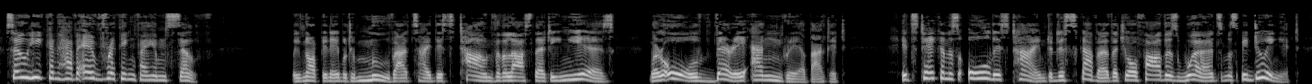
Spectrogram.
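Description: A haughty, ageless beauty who rules her town voiced by a woman audiobook reader. She sounds gracious on top and cold underneath, with lively swings of pitch in a dry recording. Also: normal speed, dry recording. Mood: angry, peeved. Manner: pouting, cold then gracious. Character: haughty, glamorous, ageless woman ruler, sweetly condescending, icily angry. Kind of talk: audiobook character voice.

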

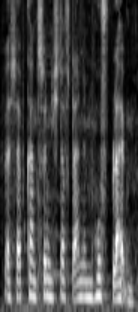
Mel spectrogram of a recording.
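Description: A woman's voice: low-pitched, fairly even intonation, quick pace, a little mellow, lightly acted. Actress doing a bitter defiant farm woman in a radio play, bit of noise behind. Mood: guarded. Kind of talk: literary radio drama acting.

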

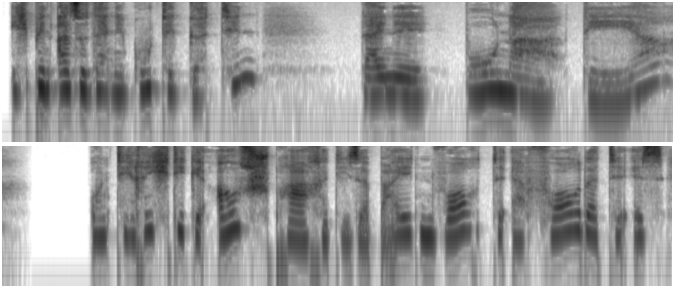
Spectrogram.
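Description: A woman reading scripted literary narration for a radio play, soft and intimate in manner. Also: a little high, gravelly, breathy edge, no room sound, clean studio sound.

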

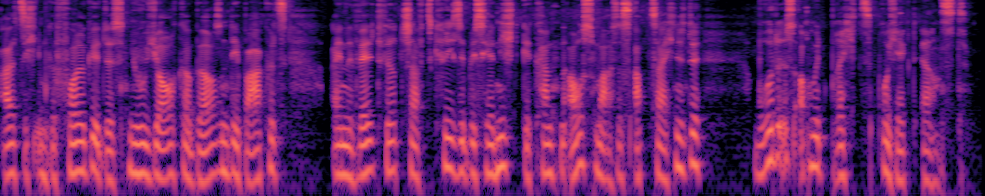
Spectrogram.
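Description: A male narrator reads a scripted radio documentary. His voice is mellow and relaxed, sitting at an average pitch. The delivery is formal and measured.

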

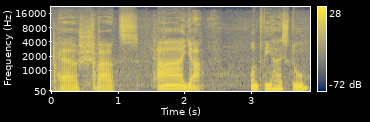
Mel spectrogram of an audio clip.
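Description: Man playing a slow-spoken, courteous hotel receptionist. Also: mid-range voice, animated, a little hiss or hum. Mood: welcoming. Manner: courteous, clearly enunciated. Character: polite, attentive male hotel receptionist. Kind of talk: scripted language-course dialogue.

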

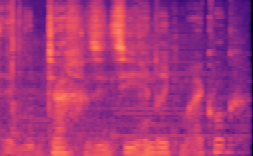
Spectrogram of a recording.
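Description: A man's voice: lowish voice, fast, music in the background, close to an everyday voice. A man playing a dogged, sardonic amateur investigator in a naturalistic radio drama, colloquial and hesitant. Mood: wry, insistent. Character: dogged, sardonic ex-surveyor turned driver, investigating on his own.

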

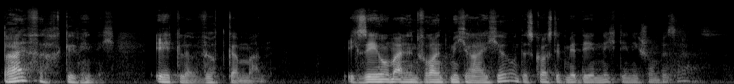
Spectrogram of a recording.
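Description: An actor playing a sensitive, impassioned young prince in a husky, breathy voice, with theatrical 1950s radio drama delivery. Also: male voice, lowish voice, moderate pace. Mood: moved, grateful. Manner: theatrical, swinging between hushed and fervent. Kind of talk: classical German radio drama acting, 1950s.

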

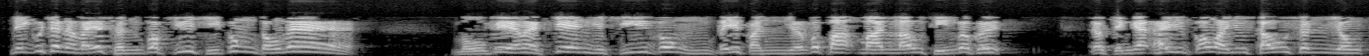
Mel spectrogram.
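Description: A storyteller doing a male Cantonese court minister, combative and suspicious. His husky voice jumps high and sharp as he accuses, in a lo-fi storytelling recording.

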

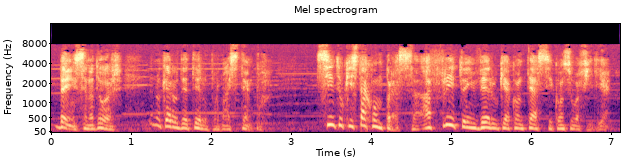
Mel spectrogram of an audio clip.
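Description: A courtly, evasive Roman governor, acted by a man in a theatrical radio drama. His mid-pitched voice moves expressively up and down, with a muffled sound and music behind. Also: very animated, moderate pace, close to an everyday voice. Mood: courteous. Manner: courtly, hedging.

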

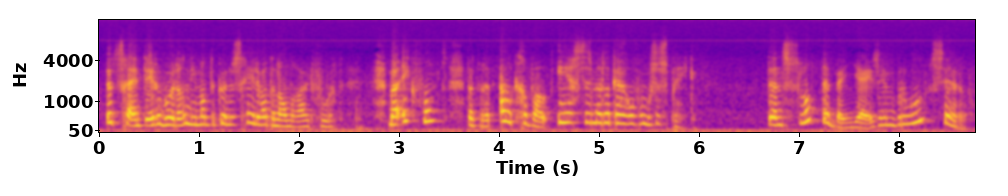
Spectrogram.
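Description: An actress playing a lively, inquisitive upper-class lady in an old radio play, with theatrical delivery. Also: a little high, fairly quick, husky, low-quality recording. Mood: pointed, insinuating.

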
